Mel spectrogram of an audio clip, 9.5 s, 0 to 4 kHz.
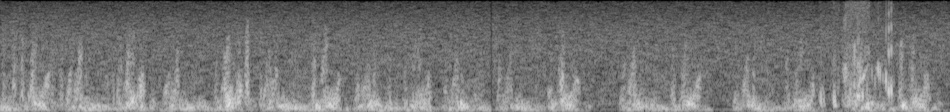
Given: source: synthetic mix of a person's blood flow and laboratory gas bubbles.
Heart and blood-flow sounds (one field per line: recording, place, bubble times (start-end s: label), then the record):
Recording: Doppler ultrasound of blood flow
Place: precordium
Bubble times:
8.17-8.26 s: bubbles
8.30-8.95 s: bubbles
From the record:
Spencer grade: 2 (many but less than half of the cardiac periods contain bubble signals, singularly or in groups)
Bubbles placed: only in the low amplitude regions of the cardiac cycle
